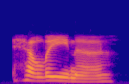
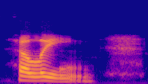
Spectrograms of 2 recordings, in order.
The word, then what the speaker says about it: Helene: And this episode probably will seem like deja vu to you all, but last week, due to the Hurricane Helena, am I saying it right? Helene.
